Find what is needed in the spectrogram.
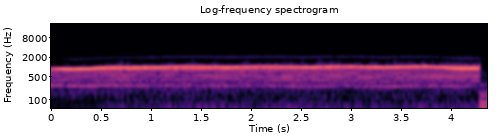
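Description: A meme sound effect: one long, steady high-pitched electronic tone with fainter lower overtones, held without a break.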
